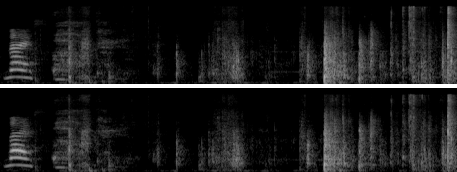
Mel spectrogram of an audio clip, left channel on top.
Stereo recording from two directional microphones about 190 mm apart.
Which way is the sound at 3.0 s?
Centre (ahead or behind).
